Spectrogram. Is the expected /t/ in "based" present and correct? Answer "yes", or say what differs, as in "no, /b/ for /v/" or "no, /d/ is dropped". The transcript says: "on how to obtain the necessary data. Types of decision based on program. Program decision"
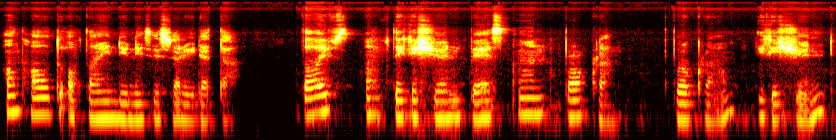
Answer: no, /t/ is dropped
